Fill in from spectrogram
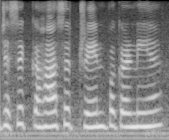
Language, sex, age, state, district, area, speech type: Urdu, female, 18-30, Delhi, North East Delhi, urban, spontaneous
